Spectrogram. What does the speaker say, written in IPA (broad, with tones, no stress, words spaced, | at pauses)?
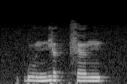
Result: ɓu˨˩˦njə˨˩k̚sə˧ŋ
